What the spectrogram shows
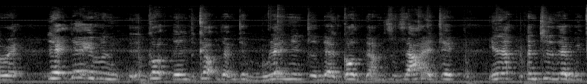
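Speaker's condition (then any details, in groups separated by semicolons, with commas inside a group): Facial palsy; can barely hear own speech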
